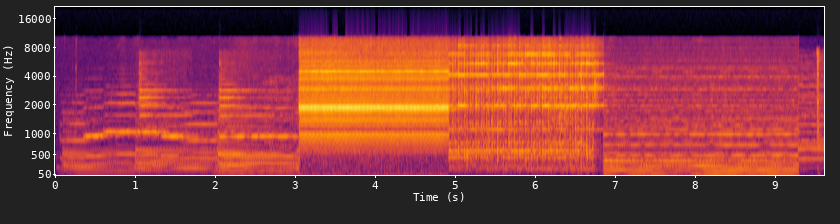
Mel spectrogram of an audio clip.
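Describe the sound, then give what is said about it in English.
An alarm clock set for four o'clock in the morning goes off: a few steady electronic tones, then a harsh, loud buzzing for several seconds, then back to ringing tones, with no one speaking. “His alarm is set for four o'clock in the morning.”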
